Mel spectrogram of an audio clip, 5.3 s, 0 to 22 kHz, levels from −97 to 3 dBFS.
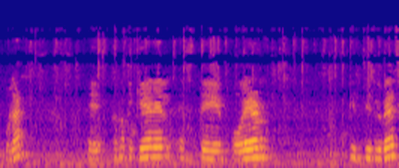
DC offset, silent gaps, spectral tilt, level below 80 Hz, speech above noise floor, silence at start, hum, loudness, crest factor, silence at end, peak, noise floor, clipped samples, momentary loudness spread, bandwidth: under 0.1%; none; -6.5 dB/octave; -50 dBFS; 23 dB; 0 s; none; -25 LUFS; 20 dB; 0 s; -8 dBFS; -48 dBFS; under 0.1%; 24 LU; 12 kHz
